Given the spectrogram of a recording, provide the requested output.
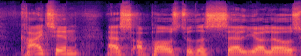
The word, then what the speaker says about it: chitin: fungal cells walls contain chitin I think it's it's pronounced chitin as opposed to the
